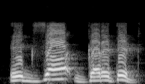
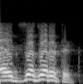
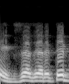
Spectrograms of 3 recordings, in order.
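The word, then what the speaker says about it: exaggerated: এক্সাগারেটেড response, মানে এটা অতিরিক্ত, এক্সাগারেটেড বা এক্সাজারেটেড, আমরা এই উচ্চারণটাকে এক্সাজারেটেড বলা হয়, response of immune system of a certain subject.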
